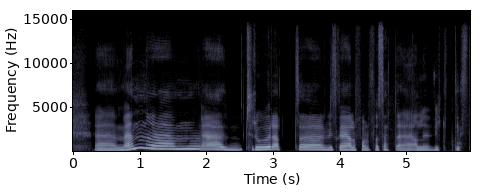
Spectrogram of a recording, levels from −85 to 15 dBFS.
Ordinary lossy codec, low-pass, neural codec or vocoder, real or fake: none; 14.4 kHz; codec, 44.1 kHz, 7.8 kbps, DAC; fake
